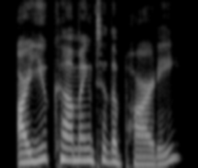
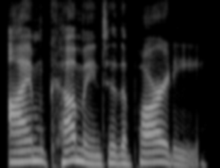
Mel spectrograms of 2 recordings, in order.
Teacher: That falling tone signals completeness.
